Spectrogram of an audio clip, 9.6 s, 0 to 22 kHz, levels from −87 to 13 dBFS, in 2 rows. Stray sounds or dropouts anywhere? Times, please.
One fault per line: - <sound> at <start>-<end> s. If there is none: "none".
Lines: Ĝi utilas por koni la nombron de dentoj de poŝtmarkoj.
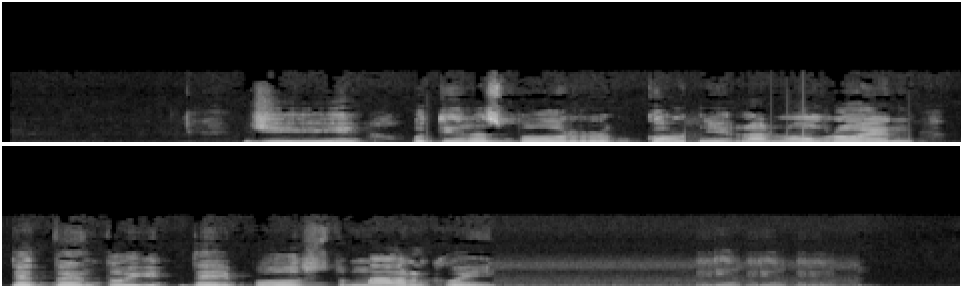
- dropout at 3.4-3.5 s
- laugh at 8.3-9.0 s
